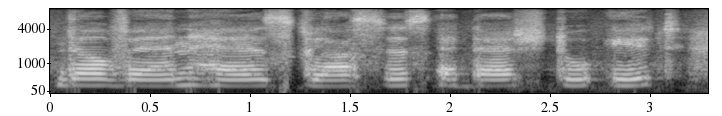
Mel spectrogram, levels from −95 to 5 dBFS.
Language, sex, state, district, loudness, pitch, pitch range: English, male, Assam, Kamrup Metropolitan, -13 LUFS, 180 Hz, 175-185 Hz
